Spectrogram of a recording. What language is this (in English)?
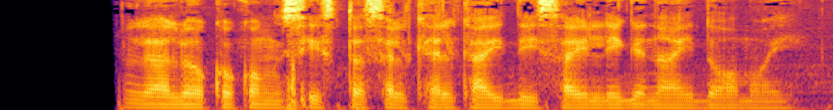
Esperanto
